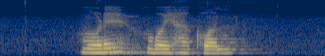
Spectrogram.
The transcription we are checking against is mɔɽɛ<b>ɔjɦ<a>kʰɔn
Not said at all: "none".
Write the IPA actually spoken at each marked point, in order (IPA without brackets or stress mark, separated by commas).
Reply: b, a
